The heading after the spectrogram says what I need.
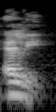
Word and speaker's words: Eli: say that right right Eli that's how Americans pronounce my name but I pronounce it Ellie Ellie okay okay Professor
